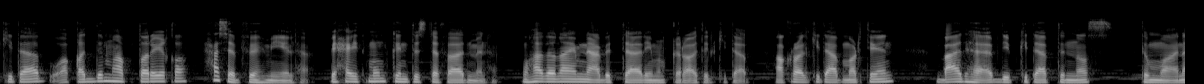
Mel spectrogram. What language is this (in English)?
Arabic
